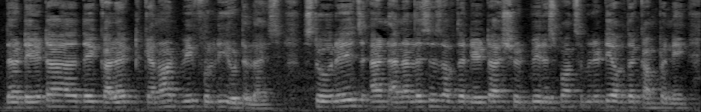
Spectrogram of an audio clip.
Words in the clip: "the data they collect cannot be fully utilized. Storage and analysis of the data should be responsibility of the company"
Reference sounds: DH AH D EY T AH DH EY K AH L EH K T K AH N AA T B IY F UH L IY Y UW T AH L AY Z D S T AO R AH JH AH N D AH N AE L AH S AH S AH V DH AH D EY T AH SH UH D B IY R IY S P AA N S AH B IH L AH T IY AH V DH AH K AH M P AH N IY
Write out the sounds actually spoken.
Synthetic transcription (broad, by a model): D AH D EY T AH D EY K AH L EH K T K AH N AA T B IY F UH L IY Y UW T AH L AY Z D S T AO R AH JH AH N D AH N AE L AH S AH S AH V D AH D EY T AH SH UH D B IY R IY S P AA N S AH B IH L AH T IY AH V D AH K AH M P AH N IY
